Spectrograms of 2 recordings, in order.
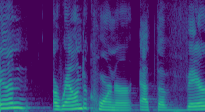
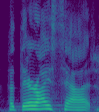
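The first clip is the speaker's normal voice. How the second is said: ordinary delivery, nothing marked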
